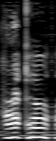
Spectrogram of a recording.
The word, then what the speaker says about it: Deku: Navi leaves the Deku Tree, which I'm pronouncing it Deku, by the way, as as an olive branch to the fans, because as a kid, I always pronounced it Deku, the Great Deku, like the Great Deku Tree. That's what I always said. And then after I learned that people pronounce it differently, I've started pronouncing it differently.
